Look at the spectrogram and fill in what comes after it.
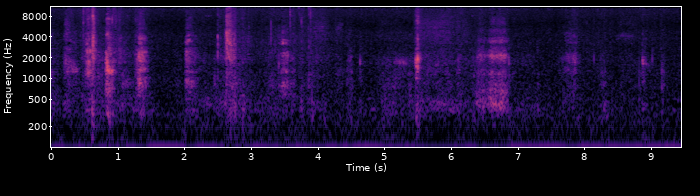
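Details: Staffordshire Bull Terrier and Jack Russell Terrier at play: breathy snorts and wheezy huffs in short scattered bursts, loudest early on, over a steady low electrical hum.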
